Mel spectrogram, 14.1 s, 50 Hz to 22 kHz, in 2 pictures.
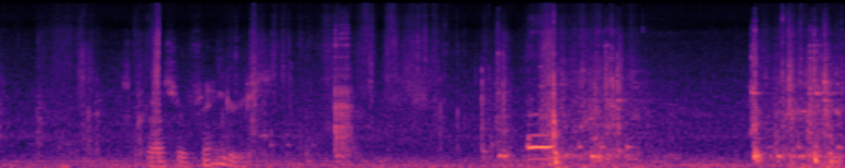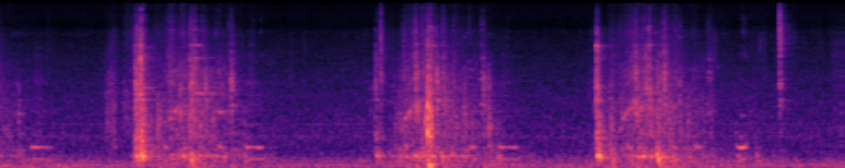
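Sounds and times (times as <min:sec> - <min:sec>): lawn mower engine pull-starting: 0:04.1 - 0:05.6, 0:06.3 - 0:07.4, 0:08.1 - 0:09.3, 0:10.2 - 0:11.3, 0:12.0 - 0:13.3.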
